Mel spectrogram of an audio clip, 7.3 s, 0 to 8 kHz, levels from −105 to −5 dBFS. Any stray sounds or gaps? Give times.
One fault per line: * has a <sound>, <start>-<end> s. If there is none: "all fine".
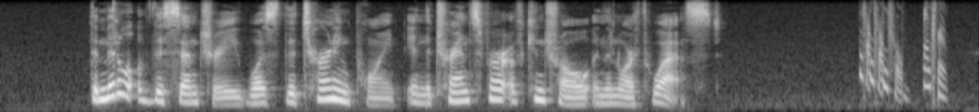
* has a chirp, 6.5-7.1 s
